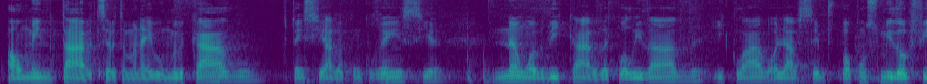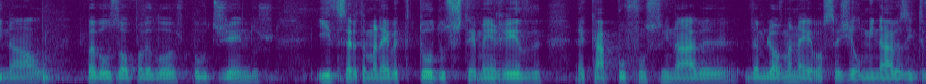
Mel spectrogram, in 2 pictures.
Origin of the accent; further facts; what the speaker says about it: Guarda, Portugal; ir daqui à Guarda de onde eu sou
